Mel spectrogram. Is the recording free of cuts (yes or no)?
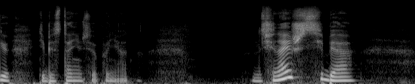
no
